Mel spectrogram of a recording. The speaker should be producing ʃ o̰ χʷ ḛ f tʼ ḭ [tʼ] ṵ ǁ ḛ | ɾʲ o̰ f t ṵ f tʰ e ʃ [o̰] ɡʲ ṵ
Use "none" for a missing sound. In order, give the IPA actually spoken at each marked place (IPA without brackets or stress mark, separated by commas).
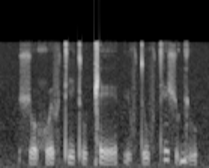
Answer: tʼ, ṵ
